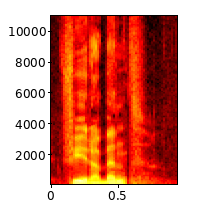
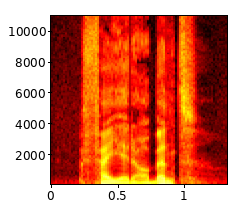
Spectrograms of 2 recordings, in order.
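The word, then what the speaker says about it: Feierabend: Fyrabend. Uttalelsen her er sveitsertysk, det er ikke uttalelsen min, trodde jeg, men ok. Fyrabend. På høytysk ville det vært feierabent, noe som betyr at arbeidsdagen er slutt.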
